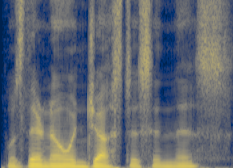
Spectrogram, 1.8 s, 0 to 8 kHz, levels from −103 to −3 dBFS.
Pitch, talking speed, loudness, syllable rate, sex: 100 Hz, 205 wpm, -19 LUFS, 5.9 syllables/s, male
